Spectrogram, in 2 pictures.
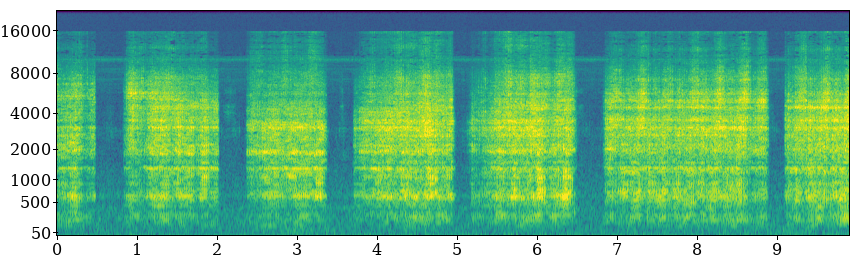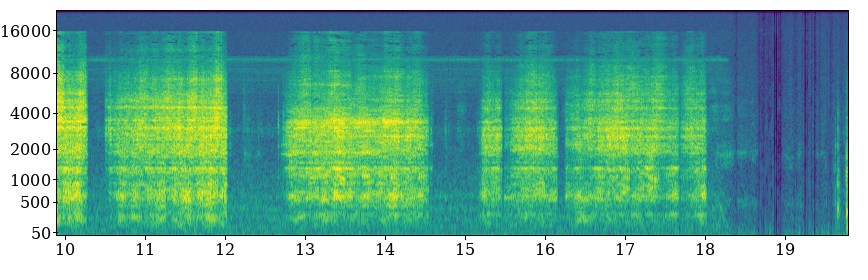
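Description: Turning gouge cutting a spinning cherry wood blank on a lathe: a dozen or so scraping cuts, each one to two seconds long, with short pauses between passes as the tool is lifted and re-presented.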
